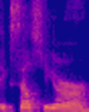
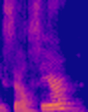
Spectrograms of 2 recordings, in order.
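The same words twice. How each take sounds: First: The word ends with an 'ee-or' sound. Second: The word ends with an 'ee-a' sound. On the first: The speaker calls it right. "It's actually Excelsior" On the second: The speaker calls it wrong. "I didn't say it right up front"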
